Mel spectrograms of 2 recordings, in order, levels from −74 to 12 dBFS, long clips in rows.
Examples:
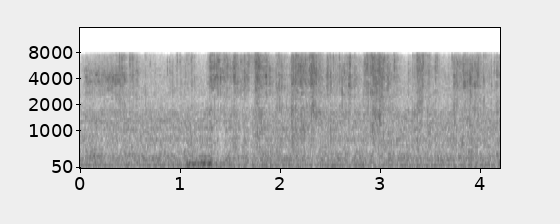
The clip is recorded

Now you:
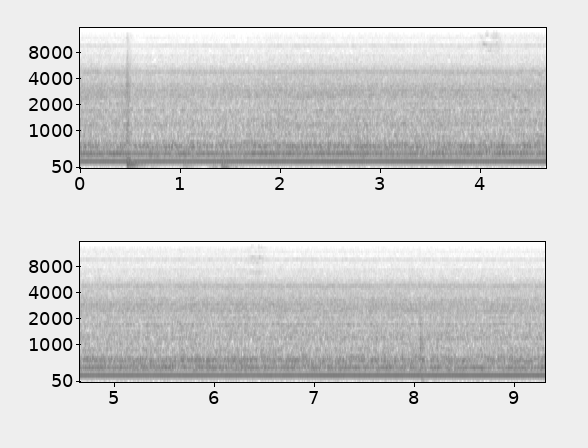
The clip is recorded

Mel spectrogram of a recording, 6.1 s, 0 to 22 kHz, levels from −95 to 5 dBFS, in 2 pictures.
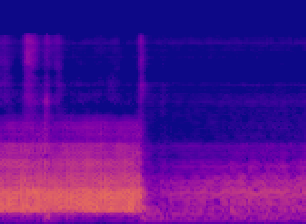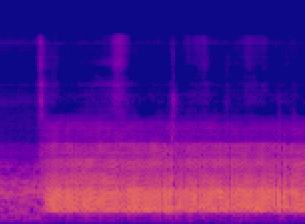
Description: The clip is remade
